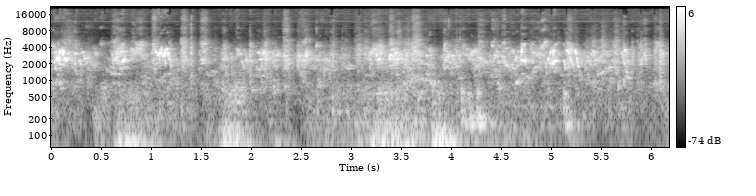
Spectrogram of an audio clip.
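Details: Young parrots squawk and chatter in an unbroken, scratchy high-pitched babble, many voices overlapping, with a few soft low knocks.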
